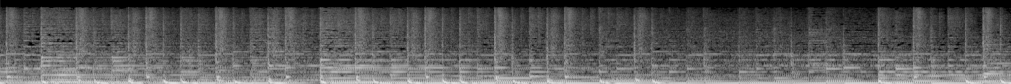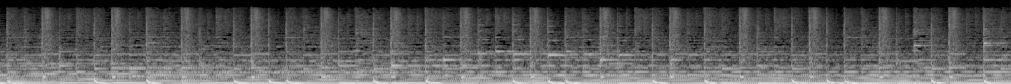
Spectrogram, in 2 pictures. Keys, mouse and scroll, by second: 0.4 click, 1.1 shift+click, 1.7 f, 2.3 click, 3.0 shift+click, 3.8 f, 4.3 scroll down 2, 4.5 shift+middle click, 6.1 click, 6.9 shift+click, 7.8 f, 8.6 click, 9.2 shift+click, 10.2 f, 10.8 click, 11.4 shift+click, 12.1 f, 12.6 click, 13.1 shift+click, 14.0 f, 14.8 click, 15.6 shift+click, 16.2 f, 17.0 click, 17.8 shift+click, 18.5 f, 19.1 click, 19.8 shift+click.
